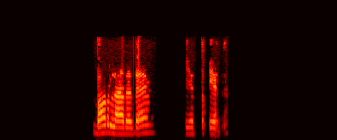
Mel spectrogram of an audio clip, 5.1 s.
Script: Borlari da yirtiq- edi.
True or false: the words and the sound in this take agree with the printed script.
true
